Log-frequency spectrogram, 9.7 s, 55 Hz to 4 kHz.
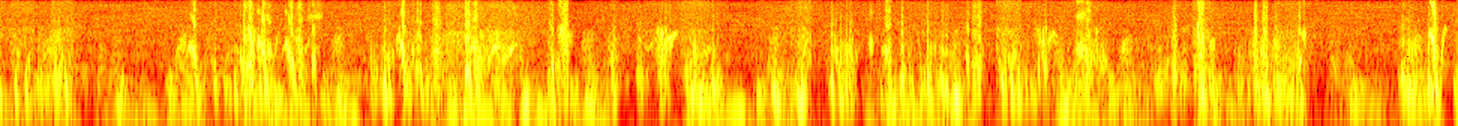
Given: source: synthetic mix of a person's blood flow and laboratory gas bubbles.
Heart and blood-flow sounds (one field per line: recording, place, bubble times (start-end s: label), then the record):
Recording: Doppler ultrasound of blood flow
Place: precordium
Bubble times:
0.00-0.50 s: bubbles
1.23-2.15 s: bubbles
2.44-3.48 s: bubbles
3.65-3.83 s: bubbles
4.03-4.14 s: bubbles
4.24-4.86 s: bubbles
5.27-5.41 s: bubbles
5.51-6.35 s: bubbles
6.42-6.57 s: bubbles
6.64-7.40 s: bubbles
7.69-8.12 s: bubbles
8.23-8.73 s: bubbles
9.32-9.65 s: bubbles
9.69-9.72 s: bubbles
From the record:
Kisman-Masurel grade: 343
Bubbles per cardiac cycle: rolling drumbeat, 9 or more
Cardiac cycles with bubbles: 100%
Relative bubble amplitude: loud (0.450 to 0.775)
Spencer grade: 3 (all of the cardiac periods contain showers or single bubble signals, but not dominating or overriding the cardiac motion signals)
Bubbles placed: only in the low amplitude regions of the cardiac cycle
